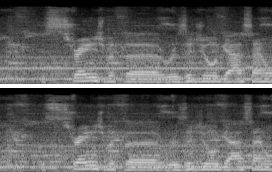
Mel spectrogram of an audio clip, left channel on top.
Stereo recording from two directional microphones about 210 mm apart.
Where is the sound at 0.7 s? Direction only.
25° left (ahead or behind).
